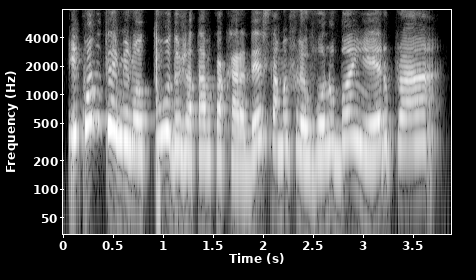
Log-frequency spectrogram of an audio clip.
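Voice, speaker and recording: Missionary woman in her forties teaching a church lesson, earnest personal testimony, slightly high voice. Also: animated, fast talker. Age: 40s. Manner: earnest, storytelling, addresses listeners as beloved.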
